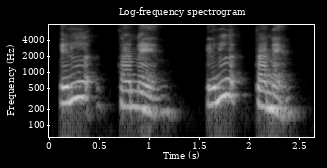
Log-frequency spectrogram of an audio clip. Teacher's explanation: In standard Arabic, that's al-ithnain with a tha. However, we always pronounce it as il-tanin in colloquial Lebanese.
